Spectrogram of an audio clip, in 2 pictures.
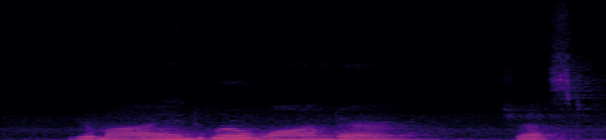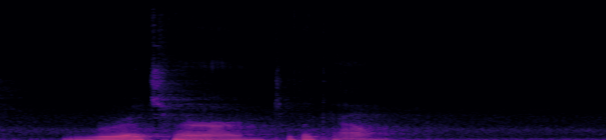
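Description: A woman speaks softly and slowly nearby.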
